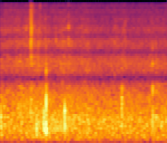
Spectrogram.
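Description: Faint handling noise: a few soft ticks and light rustling as a finger moves over a paper sheet, over quiet room tone.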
